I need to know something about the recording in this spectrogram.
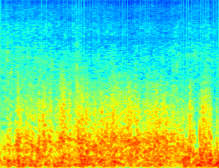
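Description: Wind buffeting the microphone of a bicycle moving along a gravel road, with the rumble and crackle of tyres on loose gravel underneath.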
